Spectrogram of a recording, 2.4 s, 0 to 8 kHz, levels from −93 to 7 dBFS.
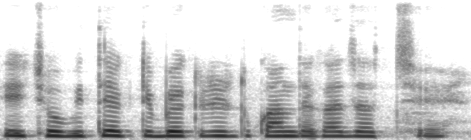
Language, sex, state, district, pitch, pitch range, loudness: Bengali, female, Assam, Hailakandi, 255 Hz, 250-260 Hz, -16 LUFS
